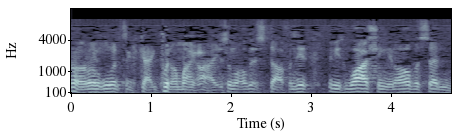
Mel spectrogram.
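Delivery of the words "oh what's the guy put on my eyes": mock mumbling under breath, lower, quieter, slower. Speaker imagines the man sent to wash his eyes, retelling a mumble under breath. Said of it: "I can just hear him mumbling under his breath".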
